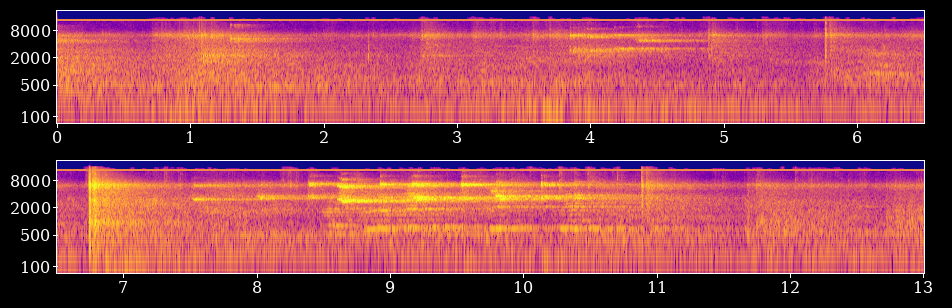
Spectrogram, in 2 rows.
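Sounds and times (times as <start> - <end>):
shoes squeaking on floor: 0.8 - 1.9, 3.5 - 5.1, 7.2 - 10.9
racket striking shuttlecock: 6.7 - 7.2.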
